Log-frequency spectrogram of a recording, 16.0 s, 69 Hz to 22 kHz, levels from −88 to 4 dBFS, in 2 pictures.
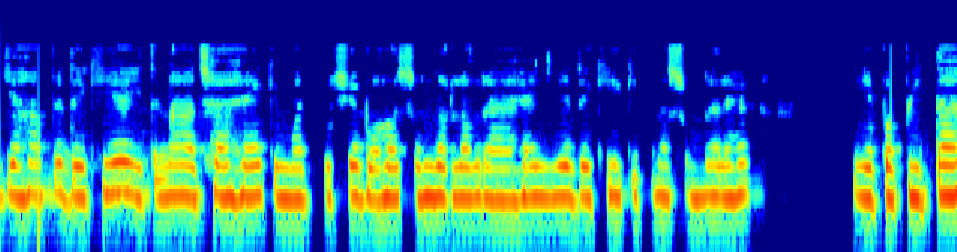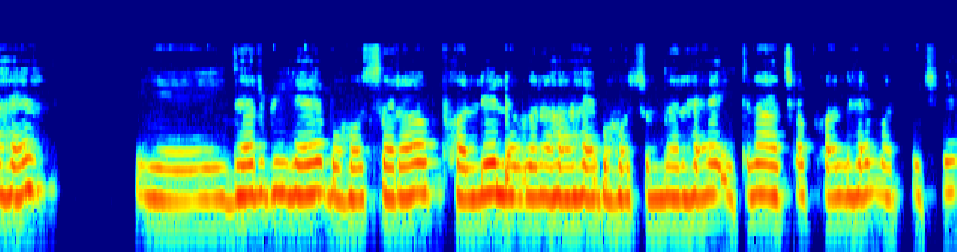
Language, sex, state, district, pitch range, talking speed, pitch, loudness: Hindi, female, Jharkhand, Sahebganj, 245-260 Hz, 160 wpm, 250 Hz, -19 LUFS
